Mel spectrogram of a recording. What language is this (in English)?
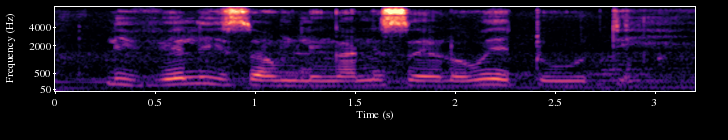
Xhosa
